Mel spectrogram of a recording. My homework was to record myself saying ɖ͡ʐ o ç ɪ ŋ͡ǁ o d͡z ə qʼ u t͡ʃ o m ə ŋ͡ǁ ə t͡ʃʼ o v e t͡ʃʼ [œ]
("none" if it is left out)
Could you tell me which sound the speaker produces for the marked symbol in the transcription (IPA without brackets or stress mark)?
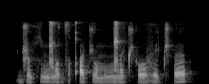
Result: ə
